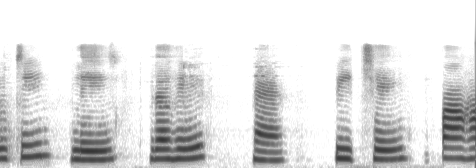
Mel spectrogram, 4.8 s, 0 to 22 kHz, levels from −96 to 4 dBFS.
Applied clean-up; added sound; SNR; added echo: neural mask model DeepFilterNet 3.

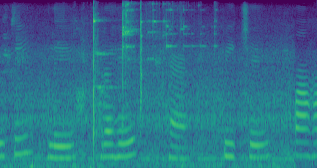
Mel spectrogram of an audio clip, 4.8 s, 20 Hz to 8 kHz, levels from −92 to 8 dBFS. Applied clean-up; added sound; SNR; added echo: none; Shatter / Crushing; 2 dB; none.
